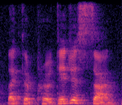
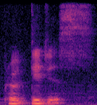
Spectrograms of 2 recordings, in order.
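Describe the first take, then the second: First: Said in the usual way. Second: Prodigious said slowly and carefully, each syllable clear; slow down on prodigious, pro-di-gious; careful word. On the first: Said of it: "I stumble on that word". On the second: Shown as a demonstration. Actor fixing a word he stumbles on, says prodigious slowly. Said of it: "I know the word prodi-, prodigious".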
